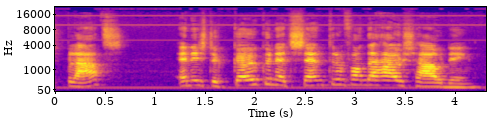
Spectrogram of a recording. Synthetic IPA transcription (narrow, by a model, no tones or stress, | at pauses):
plaːts | ɛnɪzdəkøɥkənɦətsɛntrəmvɑndəɦœɥsɦɑwdɪŋ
